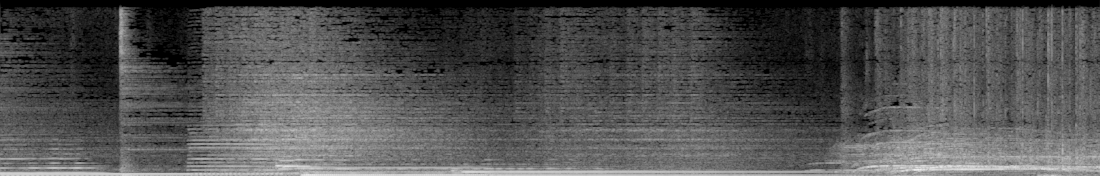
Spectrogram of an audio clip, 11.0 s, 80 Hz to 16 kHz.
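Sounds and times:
live band playing: 0:00.0 - 0:11.0
audience cheering and applauding: 0:08.0 - 0:11.0
high whoops: 0:08.0 - 0:11.0.

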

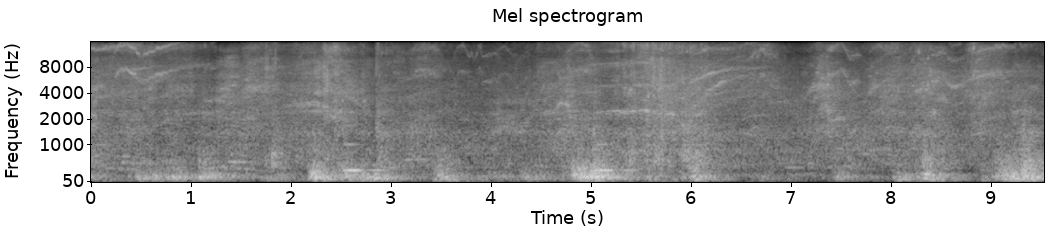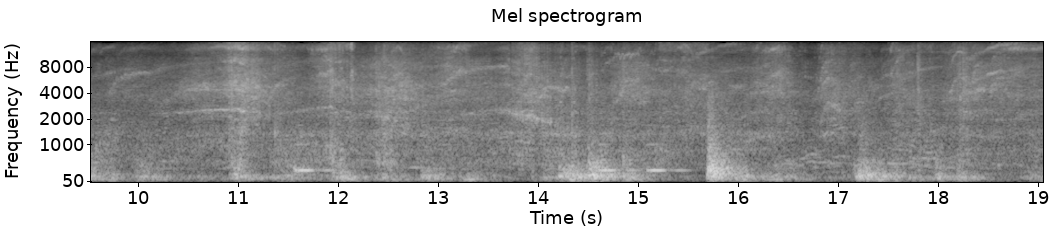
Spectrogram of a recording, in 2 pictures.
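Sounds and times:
rc car motors whining: 0:00.0 - 0:19.0
short beeps: 0:14.6 - 0:15.5.

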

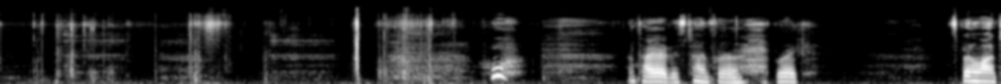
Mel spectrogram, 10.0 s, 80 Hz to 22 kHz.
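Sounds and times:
footsteps crunching on rocky trail: 0:00.3 - 0:02.8.

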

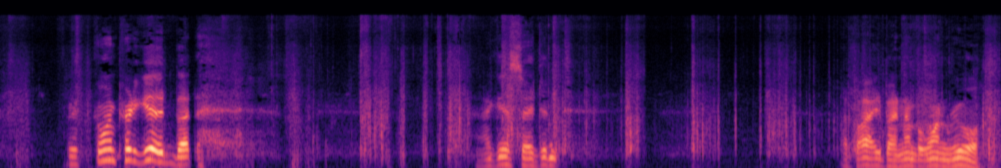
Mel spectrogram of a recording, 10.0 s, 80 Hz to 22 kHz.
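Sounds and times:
footsteps crunching through snow: 0:00.0 - 0:10.0.

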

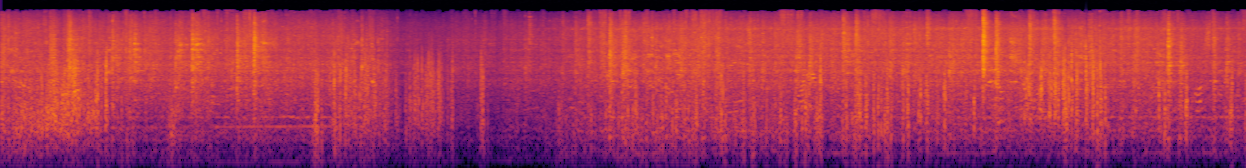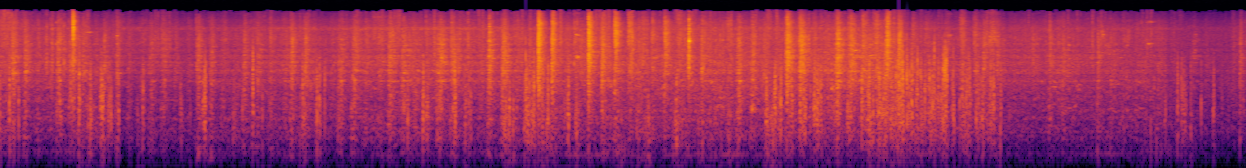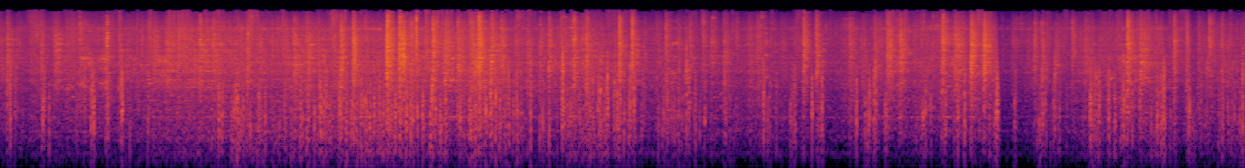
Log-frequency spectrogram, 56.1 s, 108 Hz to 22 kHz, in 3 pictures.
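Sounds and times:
trolley car running noise: 0:00.0 - 0:56.0
wheels clacking over rail joints: 0:00.0 - 0:56.0.

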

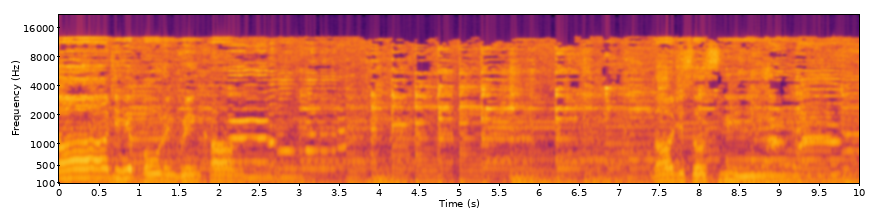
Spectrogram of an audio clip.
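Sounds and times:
acoustic guitar: 0:00.0 - 0:10.0
harmonica bending notes: 0:00.2 - 0:10.0.

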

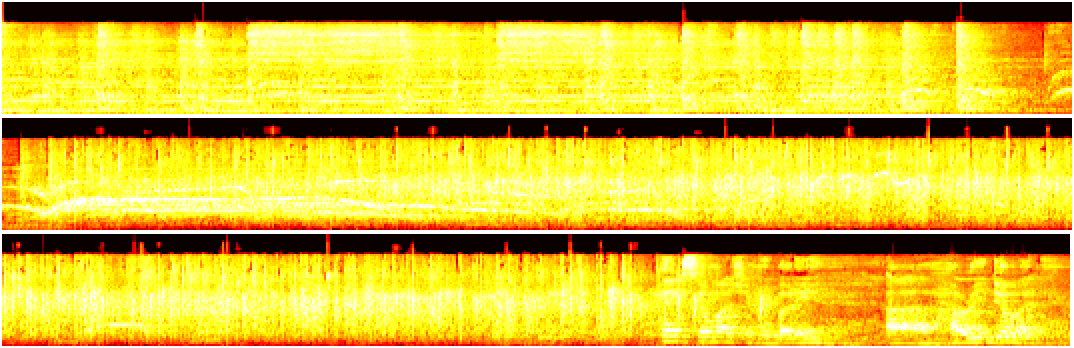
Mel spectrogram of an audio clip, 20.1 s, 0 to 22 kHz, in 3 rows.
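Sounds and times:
cheers and whistles: 0:06.0 - 0:12.6, 0:13.9 - 0:14.5
audience clapping: 0:06.6 - 0:18.5.

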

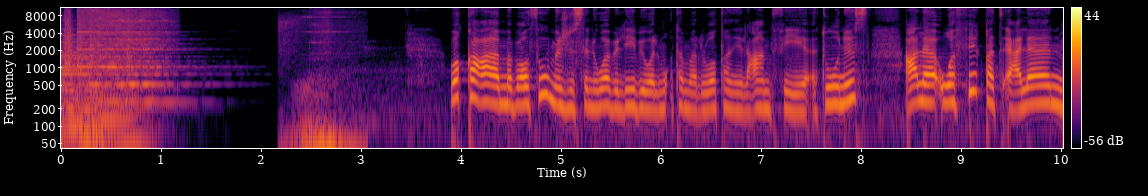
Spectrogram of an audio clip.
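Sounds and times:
soft breathy whoosh: 0:02.2 - 0:03.2
woman speaking: 0:03.9 - 0:10.0.

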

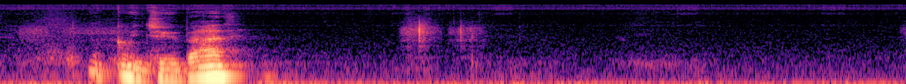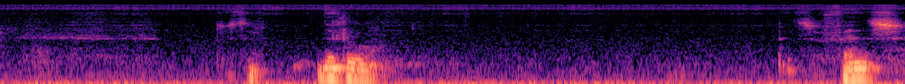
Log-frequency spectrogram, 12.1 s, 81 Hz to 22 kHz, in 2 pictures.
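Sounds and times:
brush rubbing on wood: 0:00.0 - 0:01.0.

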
